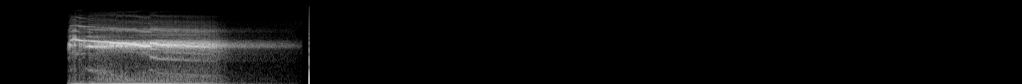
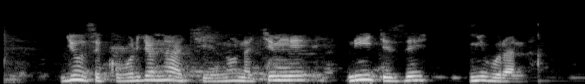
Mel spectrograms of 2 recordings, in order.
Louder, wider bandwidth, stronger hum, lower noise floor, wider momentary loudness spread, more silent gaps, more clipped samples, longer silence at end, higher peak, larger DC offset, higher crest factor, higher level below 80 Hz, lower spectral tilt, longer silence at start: first, -7 LUFS vs -16 LUFS; first, 13 kHz vs 6.8 kHz; neither; about the same, -40 dBFS vs -40 dBFS; first, 17 LU vs 10 LU; first, 3.03-3.08 s vs none; neither; first, 7.1 s vs 0.45 s; about the same, 0 dBFS vs -2 dBFS; neither; about the same, 18 dB vs 14 dB; about the same, -50 dBFS vs -52 dBFS; second, -0.5 dB/octave vs -8.5 dB/octave; first, 0.65 s vs 0.05 s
